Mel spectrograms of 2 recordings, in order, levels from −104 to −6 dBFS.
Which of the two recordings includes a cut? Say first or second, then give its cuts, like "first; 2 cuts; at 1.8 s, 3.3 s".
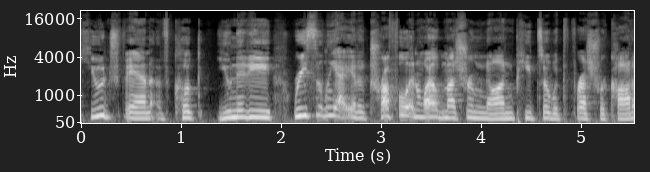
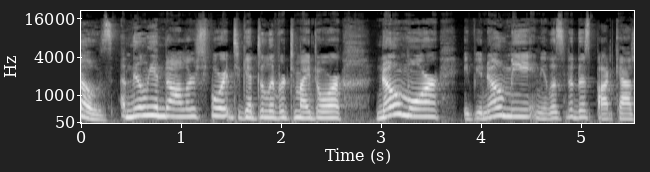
first; 1 cut; at 2.0 s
